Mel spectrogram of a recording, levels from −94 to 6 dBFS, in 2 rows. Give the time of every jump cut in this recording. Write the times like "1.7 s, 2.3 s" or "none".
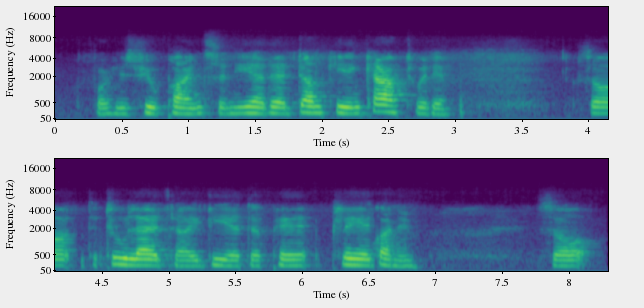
4.3 s, 5.0 s, 6.5 s

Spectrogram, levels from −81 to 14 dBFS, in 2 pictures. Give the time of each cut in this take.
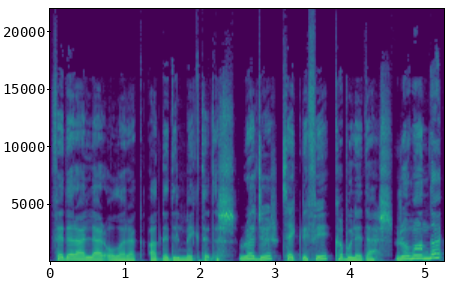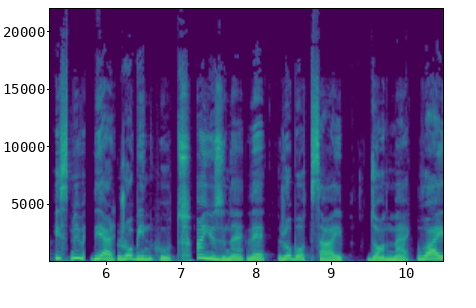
5.7 s, 6.1 s, 7.2 s, 8.7 s

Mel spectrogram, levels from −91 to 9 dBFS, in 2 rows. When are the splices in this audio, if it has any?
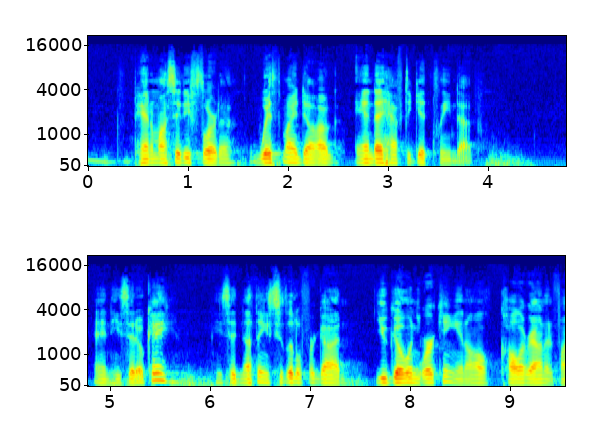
2.6 s, 3.4 s, 4.7 s, 7.6 s, 8.1 s

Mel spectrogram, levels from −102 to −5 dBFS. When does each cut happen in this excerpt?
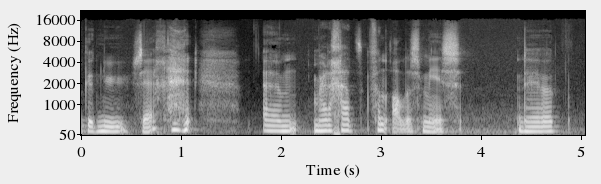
2.3 s

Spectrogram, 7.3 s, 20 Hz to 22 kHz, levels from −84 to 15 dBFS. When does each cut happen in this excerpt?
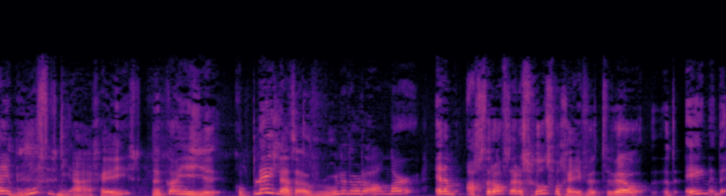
1.5 s, 4.3 s

